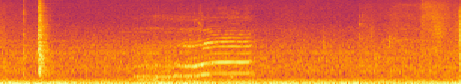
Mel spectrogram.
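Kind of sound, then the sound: animal, cat meowing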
